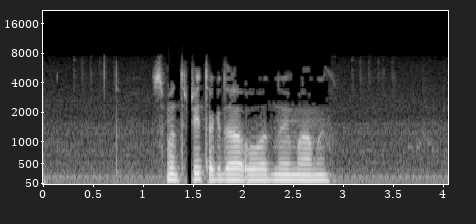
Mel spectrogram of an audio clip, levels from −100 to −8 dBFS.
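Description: This speech clip was encoded in separate pieces and joined without trimming each encoder's leading delay and final-frame padding, leaving a gap at a join of encoded pieces: a gap of about 52 ms from 1.44 to 1.49 s, with smeared edges, before the speech resumes.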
